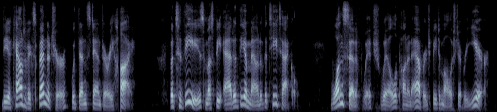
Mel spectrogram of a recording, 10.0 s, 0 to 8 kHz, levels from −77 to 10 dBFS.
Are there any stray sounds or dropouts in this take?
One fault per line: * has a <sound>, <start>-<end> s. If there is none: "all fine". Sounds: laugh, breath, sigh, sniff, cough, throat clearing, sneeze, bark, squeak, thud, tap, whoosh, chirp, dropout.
* has a dropout, 2.4-2.4 s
